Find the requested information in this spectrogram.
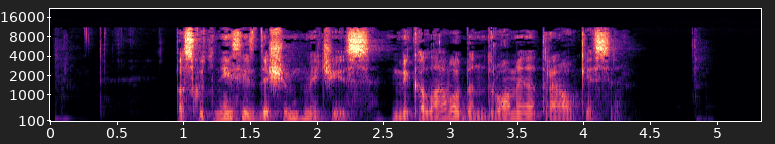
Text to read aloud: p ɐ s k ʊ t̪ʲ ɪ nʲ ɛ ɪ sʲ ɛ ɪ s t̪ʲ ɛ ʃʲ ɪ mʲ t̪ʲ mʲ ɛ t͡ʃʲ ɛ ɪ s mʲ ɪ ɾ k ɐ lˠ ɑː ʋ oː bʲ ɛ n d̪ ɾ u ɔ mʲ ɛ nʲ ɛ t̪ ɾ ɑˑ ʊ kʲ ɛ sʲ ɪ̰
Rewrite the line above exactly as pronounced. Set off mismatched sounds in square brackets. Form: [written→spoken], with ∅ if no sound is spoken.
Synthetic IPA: p ɐ s k ʊ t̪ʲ ɪ nʲ ɛ ɪ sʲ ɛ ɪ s [t̪ʲ→d̪ʲ] ɛ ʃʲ ɪ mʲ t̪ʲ mʲ ɛ t͡ʃʲ ɛ ɪ s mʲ ɪ [ɾ→∅] k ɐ lˠ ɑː ʋ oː bʲ ɛ n d̪ ɾ u ɔ mʲ ɛ nʲ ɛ t̪ ɾ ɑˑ ʊ kʲ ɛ sʲ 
